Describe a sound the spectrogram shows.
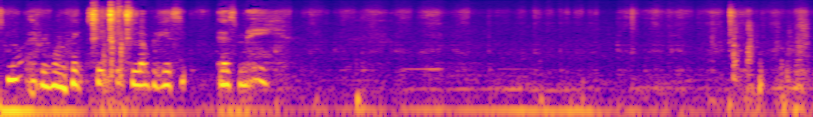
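A paintbrush dabs and brushes softly on canvas.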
